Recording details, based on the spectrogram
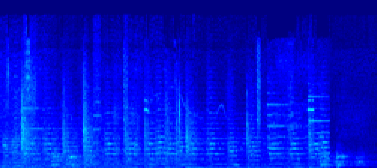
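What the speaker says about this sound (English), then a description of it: "Man, that dog, it knows when I'm recording" A dog barks and yips repeatedly in a busy indoor room, its short calls mixed into the dense, steady sound of a mecha video game playing throughout.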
